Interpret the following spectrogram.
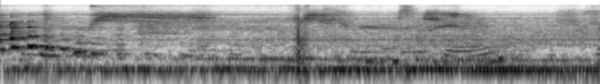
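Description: Indistinct voices of people talking, over a steady low hum.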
